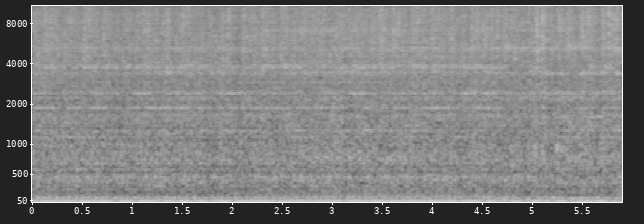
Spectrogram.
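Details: 1968 Impala fastback at idle after a makeshift exhaust clamp and hanger repair: a deep, loud, steady rumble with an odd underlying drone. Something abnormal is present, but the source of the noise is unidentified.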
